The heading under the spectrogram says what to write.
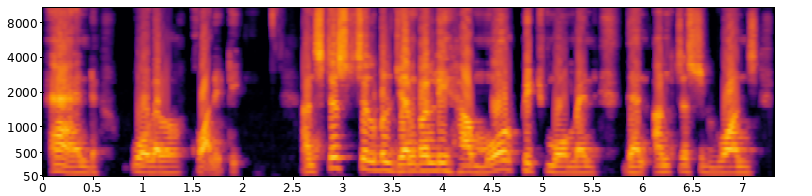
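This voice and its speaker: A man's voice: mid-range voice, a little mellow, low-quality recording. A man with an Indian English accent, explaining word stress in a hesitant lecture full of fillers. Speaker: English teacher. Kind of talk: lecture with slides.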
